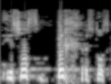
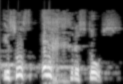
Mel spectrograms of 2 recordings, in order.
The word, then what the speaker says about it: ايسوس اخ كريستوس: وانا احبائي في غلطة برضو يعني بتصعب على الواحد قوي، لما الناس تنطق كلمة ايسوس بخ كريستوس، كلام ده غلط، بخ ده شيطان، قم اللي هي تتنطق ازاي؟ تتنطق ايسوس اخ كريستوس، عشان كده في القيامة نقول ايه كريستوس انستي، ما بنقولش ايه كريستوس بي انستي.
